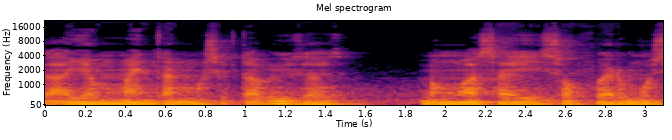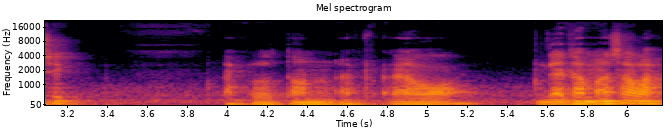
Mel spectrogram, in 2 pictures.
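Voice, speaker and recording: A man's very deep, low voice, dark and mellow in tone and somewhat breathy, fairly quick yet with long, frequent pauses, monotone and flat, in audible room echo. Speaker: university student vlogger. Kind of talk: casual vlog monologue. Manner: casual, thinking aloud with hesitations.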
